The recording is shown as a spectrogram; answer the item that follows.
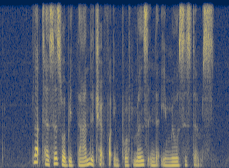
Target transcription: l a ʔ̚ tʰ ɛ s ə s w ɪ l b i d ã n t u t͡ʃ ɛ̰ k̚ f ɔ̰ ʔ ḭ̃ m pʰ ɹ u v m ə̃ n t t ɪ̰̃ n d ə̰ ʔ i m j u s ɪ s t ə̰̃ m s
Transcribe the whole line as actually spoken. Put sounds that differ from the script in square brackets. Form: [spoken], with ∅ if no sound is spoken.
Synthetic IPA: l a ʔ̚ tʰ ɛ s ə s w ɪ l b i d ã n t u t͡ʃ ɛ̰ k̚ f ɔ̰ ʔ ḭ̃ m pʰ ɹ u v m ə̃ n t [s] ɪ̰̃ n d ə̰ ʔ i m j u s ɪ s t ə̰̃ m s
